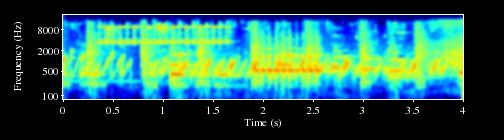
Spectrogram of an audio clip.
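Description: Cartoon sound effects, springy boings and a high held ring, over light background music made of many short plucked notes.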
